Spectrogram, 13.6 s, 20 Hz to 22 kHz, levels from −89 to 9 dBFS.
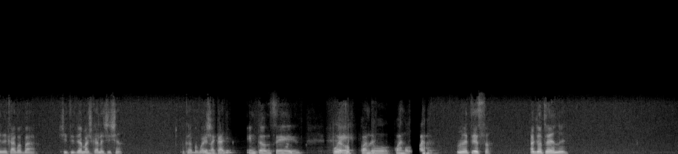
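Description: Between 4.63 and 5.01 s the background is gated by the echo canceller. The room tone is pulled down by about 40 dB while the far-end loudspeaker plays, then released. On a waveform the noise floor drops to a near-flat line. On a spectrogram the broadband haze vanishes as a clean vertical band. The same gating returns from 7.76 to 8.09 s and again, briefly, from 8.27 to 8.38 s.

From 5.4 to 6.2 s, and again from 7.0 to 7.57 s, the speech is suppressed in a way that likely comes from double talk. The canceller cannot tell the near talker from the loudspeaker echo, so it clamps both. The voice sinks very deeply or breaks into pieces, for about 700 ms the first time and 500 ms the second. The waveform envelope collapses in chunks, and the spectrogram shows the harmonics, upper ones first, thinning or cut into gaps.

At 6.57–6.73 s a faint echo leak appears, likely from a loudspeaker's echo canceller letting residue through. 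It is a delayed copy of the voice arriving 306 ms late, far quieter than the speech. A stronger leak runs from 8.09 to 8.78 s, delayed 433 ms and nearly as loud as the direct voice. On the spectrogram it shows as a shifted, smeared repeat of the harmonic pattern. The waveform shows a second, ghost envelope trailing the first.

The spectrogram also shows that the call's Opus path band-limits everything at 8 kHz.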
